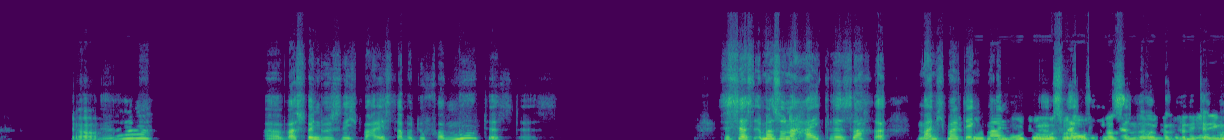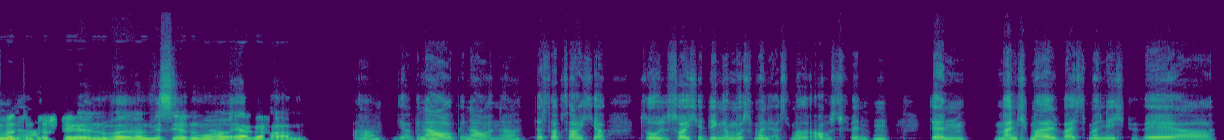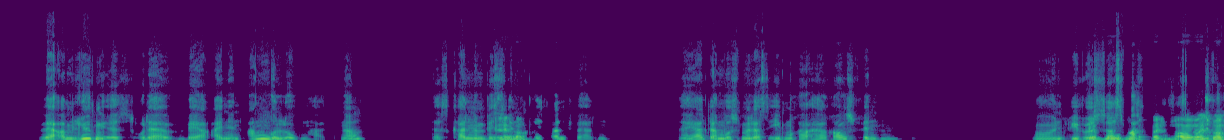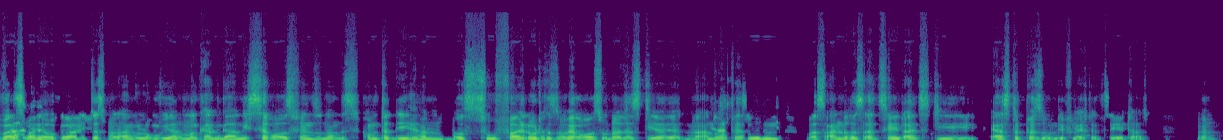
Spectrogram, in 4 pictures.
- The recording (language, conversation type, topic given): German, unstructured, Wie wichtig ist Ehrlichkeit in einer Beziehung für dich?
- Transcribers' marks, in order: drawn out: "Ja"; unintelligible speech; laughing while speaking: "oder so"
